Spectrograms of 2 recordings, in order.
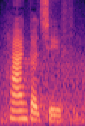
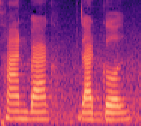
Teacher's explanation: The consonant N changes into ing due to the influence of K right after it. So the alveolar N gets velarized into ng, ing, due to the proximity of K · Term: assimilation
